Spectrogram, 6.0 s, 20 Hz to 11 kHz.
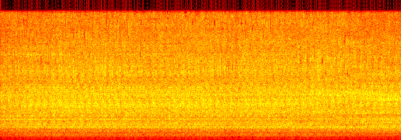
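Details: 276-inch flathead V8 in a Model A roadster on '32 rails, just restarted after about 18 months parked outside, cold on choke: steady, even idle with a smooth hiss, no knocks, misses or ticks while warming.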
